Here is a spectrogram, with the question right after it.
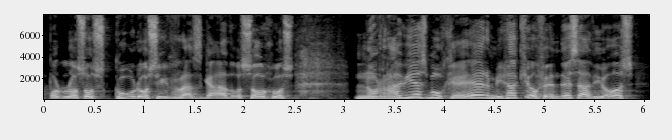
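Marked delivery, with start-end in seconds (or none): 3.1-5.9 high, taunting jeer; heckler's mock reproach from the crowd. A narrator's reading. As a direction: needle her with false piety. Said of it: "profirió alguien burlonamente entre la turba".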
